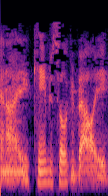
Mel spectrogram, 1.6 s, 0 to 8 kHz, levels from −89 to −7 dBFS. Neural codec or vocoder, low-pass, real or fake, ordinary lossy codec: vocoder, 22.05 kHz, 80 mel bands, HiFi-GAN; 7.2 kHz; fake; MP3, 24 kbps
